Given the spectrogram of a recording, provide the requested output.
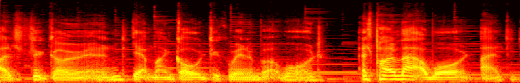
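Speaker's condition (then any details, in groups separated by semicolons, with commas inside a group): Cerebral palsy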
